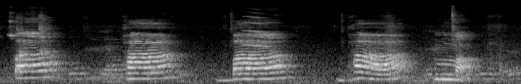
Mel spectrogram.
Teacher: पहले बाधा आई, फिर बाधा के हटते ही इसका उच्चारण हो गया। प, फा, बा, भा, म, इस तरह से इनका उच्चारण होगा।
